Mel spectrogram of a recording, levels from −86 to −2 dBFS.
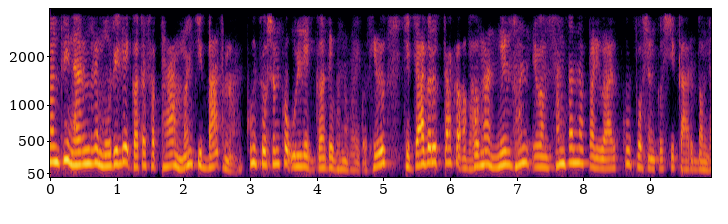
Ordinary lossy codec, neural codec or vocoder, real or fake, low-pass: none; codec, 44.1 kHz, 2.6 kbps, DAC; fake; 3.6 kHz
